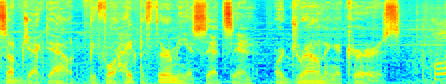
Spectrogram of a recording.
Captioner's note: voiceover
